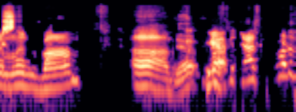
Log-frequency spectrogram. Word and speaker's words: Linderbaum: I think that's how you say his name, Linderbaum.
